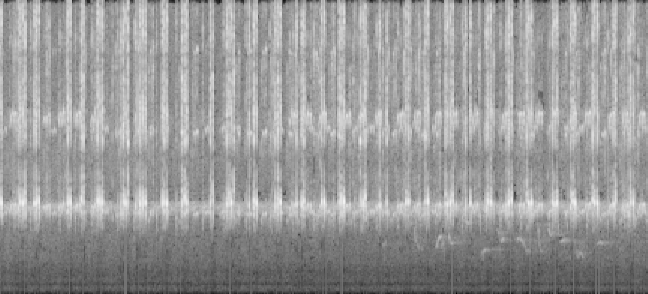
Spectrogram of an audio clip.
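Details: Grasshoppers in a flowery meadow or prairie: dense, rapid buzzy pulses in a high band, trains of chirps overlapping steadily throughout, with a faint bird twitter in the background.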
